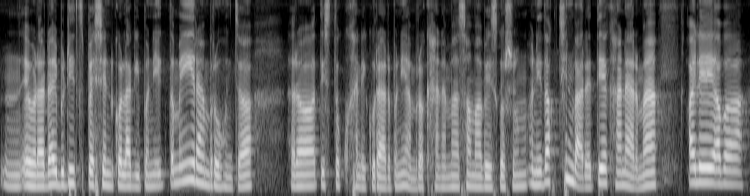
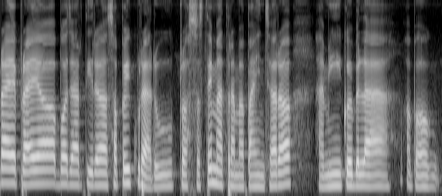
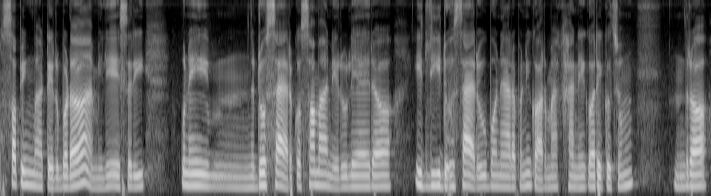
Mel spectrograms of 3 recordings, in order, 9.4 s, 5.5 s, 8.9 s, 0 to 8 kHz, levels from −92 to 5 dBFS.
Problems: none marked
